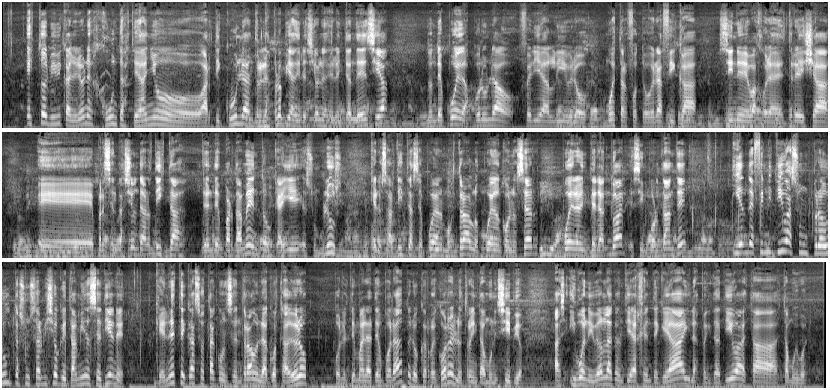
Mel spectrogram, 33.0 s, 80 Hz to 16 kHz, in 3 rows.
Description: Oratoria del Intendente interino de Canelones, Marcelo Metediera, en la apertura de Viví Canelones en Costa Azul
intendente_interino_de_canelones_marcelo_metediera_1.mp3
